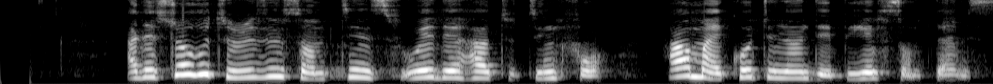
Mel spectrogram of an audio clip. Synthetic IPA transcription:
adestɹɔɡltʰuɹizĩnsɔ̃mtĩŋswedeɦad̚tʰutĩŋkfɔ | haʊmaɪkɔ̃tĩnãndebihev̥sɔ̰̃mtãɪ̃ms

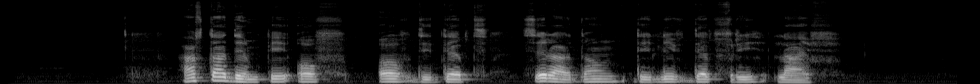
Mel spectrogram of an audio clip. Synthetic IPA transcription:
aftadɛ̃mpeɔ | ɔfdidɛp̚t | seɾadɔ̃ndelivdɛp̚tfɹilaɪf

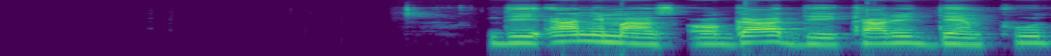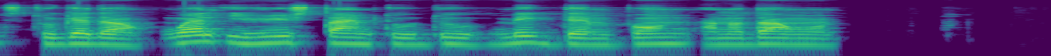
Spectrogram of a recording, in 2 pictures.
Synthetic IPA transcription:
diʔanimalsɔɡadekʰaɹidɛ̃mpʰuttuɡɛdawɛ̃niɹistãɪ̃mtodumek̚dɛ̃mbɔ̃nanɔdawɔ̃n

